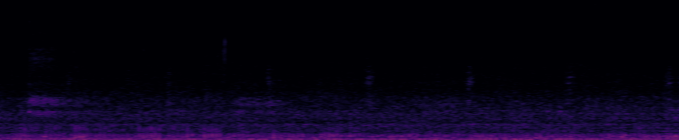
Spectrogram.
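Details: An indoor house cat purrs continuously, a deep, even, unbroken rumble with faint room noise around it.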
